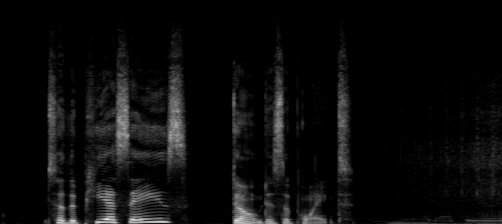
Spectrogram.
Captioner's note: Soundbite of Las Vegas water PSA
